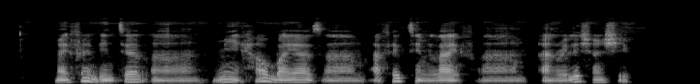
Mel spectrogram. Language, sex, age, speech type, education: Nigerian Pidgin, male, 30-45, spontaneous, tertiary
